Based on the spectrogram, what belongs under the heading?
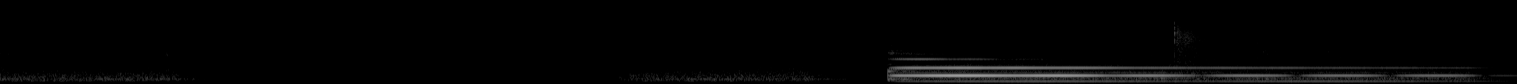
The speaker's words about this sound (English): When you hear the sound of the bell, again, just listening to that, receiving the sound.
